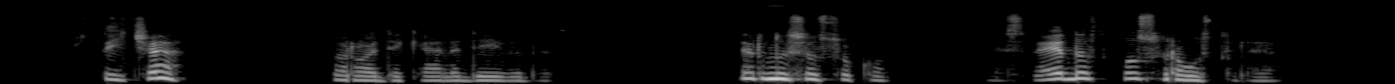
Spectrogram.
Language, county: Lithuanian, Vilnius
